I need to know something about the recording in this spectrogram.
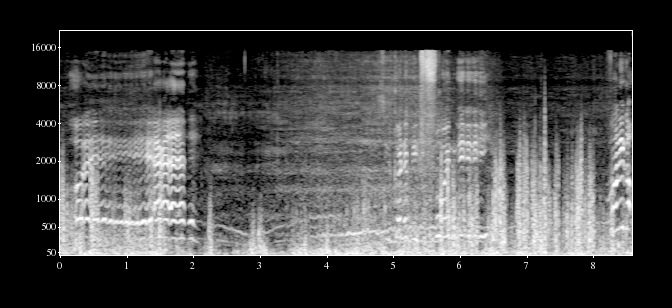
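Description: Electric dirt bike ridden over rough grass and a dirt track, heard from its own mount: wind on the microphone and a steady rumble from the bumpy ground, with the motor's whine dipping and rising in pitch a couple of seconds in as the rider eases off and speeds up again.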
